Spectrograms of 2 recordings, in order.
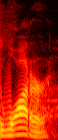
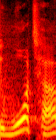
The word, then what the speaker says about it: water: In American, you say water, right? Water, yeah. I say water because there's a T in the word, right?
